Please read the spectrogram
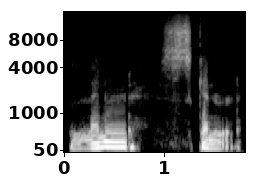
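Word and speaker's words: Lynyrd Skynyrd: Yes, it's pronounced Leonard Skinner.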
